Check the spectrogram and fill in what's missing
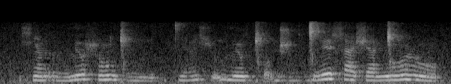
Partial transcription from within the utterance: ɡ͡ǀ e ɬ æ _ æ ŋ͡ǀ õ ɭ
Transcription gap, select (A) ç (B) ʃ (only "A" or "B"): B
